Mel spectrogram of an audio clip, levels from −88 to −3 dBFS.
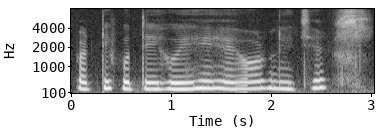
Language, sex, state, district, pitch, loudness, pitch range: Hindi, female, Chhattisgarh, Sukma, 235 Hz, -14 LUFS, 225-250 Hz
